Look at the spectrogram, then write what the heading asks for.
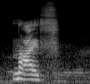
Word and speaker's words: knife: It's always pronounced kick. As in kick. So, except when it's not knife.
